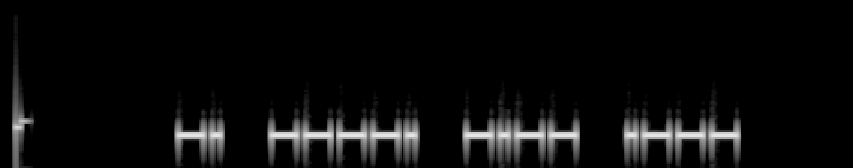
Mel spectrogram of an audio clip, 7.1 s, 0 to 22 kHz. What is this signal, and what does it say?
Morse code, heard as a keyed tone, about 17 wpm, spaced as for 12 wpm, 700 Hz. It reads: N9YJ
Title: USA Call Signs - 4 Characters - 2x Character Spacing - 17wpm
